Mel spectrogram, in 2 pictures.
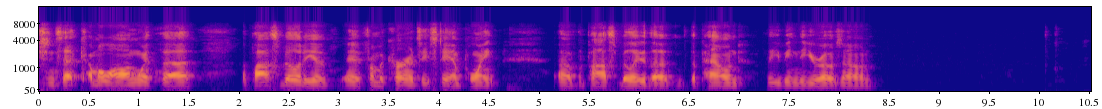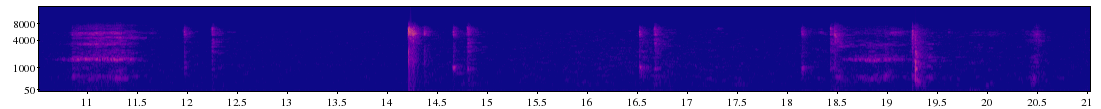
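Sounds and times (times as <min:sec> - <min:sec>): computer mouse clicks: 0:10.0 - 0:10.5, 0:11.9 - 0:12.4, 0:14.2 - 0:15.0, 0:16.5 - 0:16.9, 0:18.1 - 0:19.5.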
